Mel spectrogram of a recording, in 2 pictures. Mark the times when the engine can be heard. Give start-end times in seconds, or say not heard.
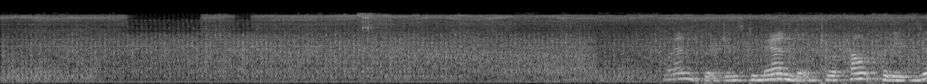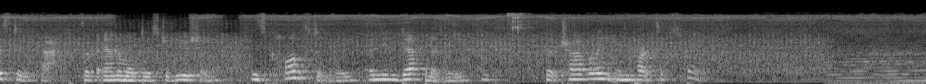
0.0-18.4.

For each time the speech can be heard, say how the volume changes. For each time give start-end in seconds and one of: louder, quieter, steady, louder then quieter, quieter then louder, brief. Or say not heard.
6.6-16.4 steady.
